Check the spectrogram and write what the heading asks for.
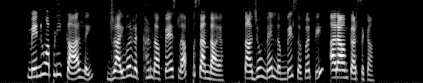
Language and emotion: Punjabi, happy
